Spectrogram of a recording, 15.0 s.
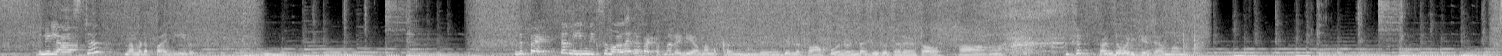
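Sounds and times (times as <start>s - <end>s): vegetables sizzling in a pan: 0.0s - 2.7s, 4.6s - 12.1s
music with a steady beat: 2.2s - 4.8s, 11.5s - 15.0s.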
